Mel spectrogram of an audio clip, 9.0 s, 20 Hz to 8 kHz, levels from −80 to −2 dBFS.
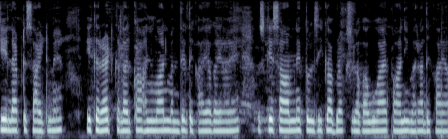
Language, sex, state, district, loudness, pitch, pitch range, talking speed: Hindi, female, Chhattisgarh, Raigarh, -18 LUFS, 210 Hz, 200-215 Hz, 160 wpm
